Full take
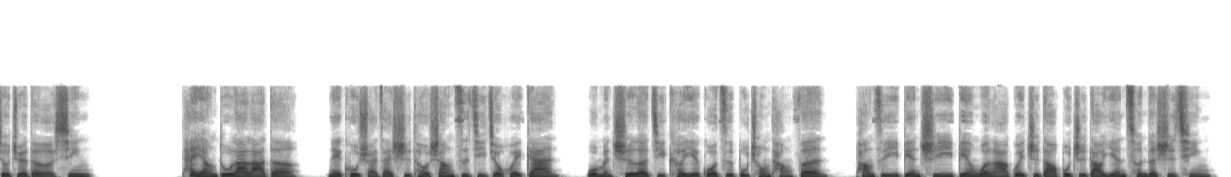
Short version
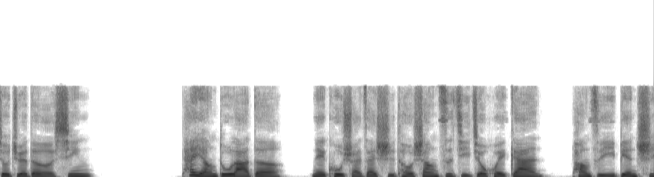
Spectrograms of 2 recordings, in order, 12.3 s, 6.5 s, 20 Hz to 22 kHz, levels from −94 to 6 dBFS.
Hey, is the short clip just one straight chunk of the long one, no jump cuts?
no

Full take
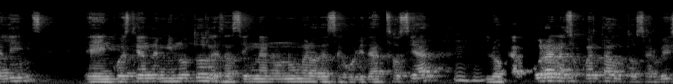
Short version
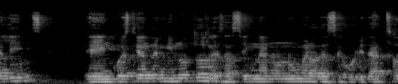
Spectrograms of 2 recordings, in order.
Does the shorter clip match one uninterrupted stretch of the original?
yes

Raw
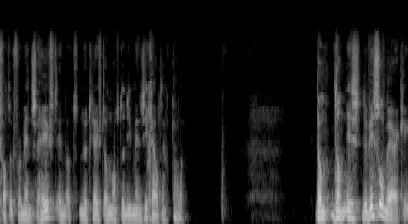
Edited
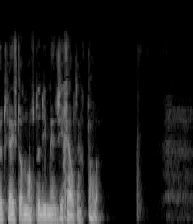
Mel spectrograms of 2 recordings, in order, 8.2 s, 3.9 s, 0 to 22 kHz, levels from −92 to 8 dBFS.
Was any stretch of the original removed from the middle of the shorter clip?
no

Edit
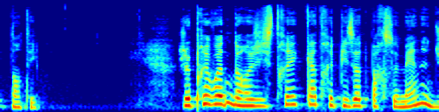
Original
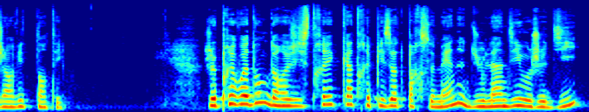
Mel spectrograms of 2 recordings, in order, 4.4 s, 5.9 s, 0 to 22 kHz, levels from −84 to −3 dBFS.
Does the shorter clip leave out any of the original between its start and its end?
yes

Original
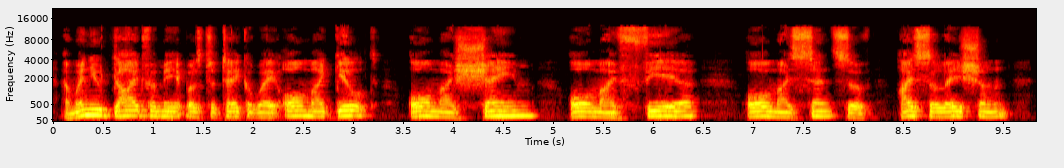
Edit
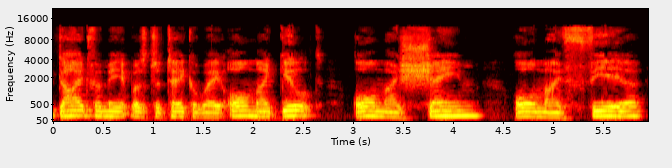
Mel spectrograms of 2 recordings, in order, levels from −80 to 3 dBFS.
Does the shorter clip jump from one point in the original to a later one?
no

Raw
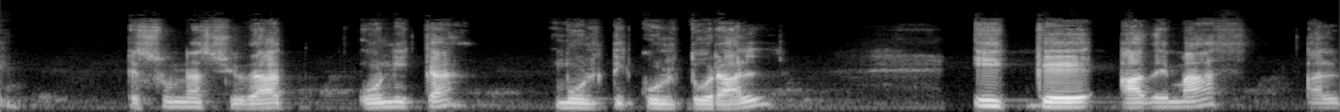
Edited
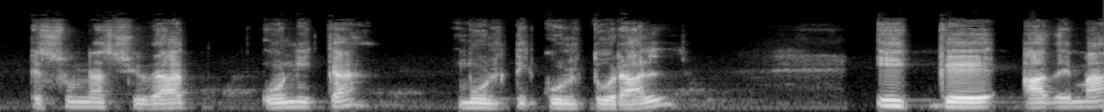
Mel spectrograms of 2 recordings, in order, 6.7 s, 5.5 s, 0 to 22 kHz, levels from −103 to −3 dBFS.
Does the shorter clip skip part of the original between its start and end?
no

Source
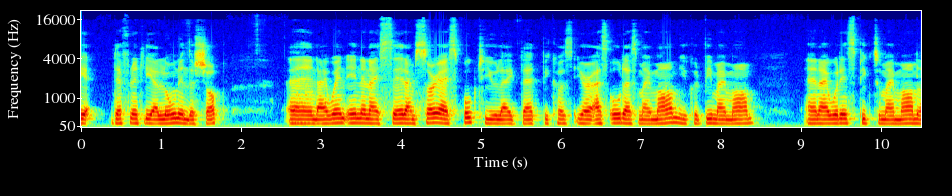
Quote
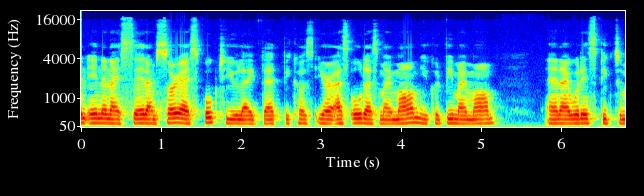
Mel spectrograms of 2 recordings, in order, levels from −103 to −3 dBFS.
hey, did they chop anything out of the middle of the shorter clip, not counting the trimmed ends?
no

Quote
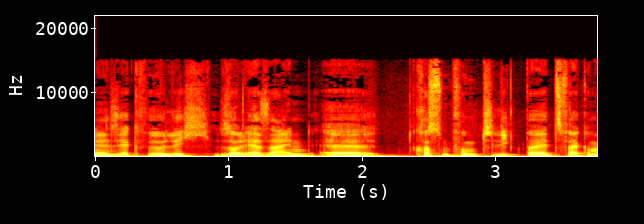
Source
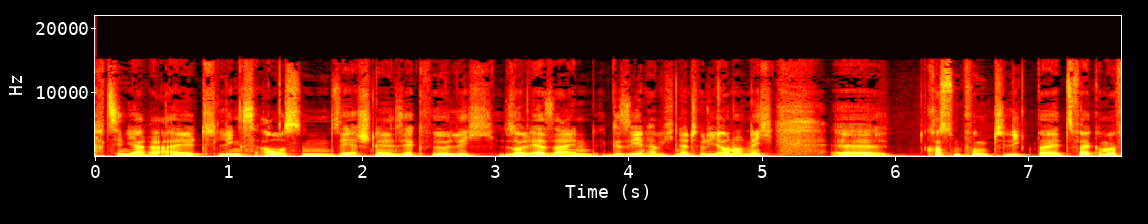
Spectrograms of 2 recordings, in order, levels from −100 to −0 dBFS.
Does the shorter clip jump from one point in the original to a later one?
yes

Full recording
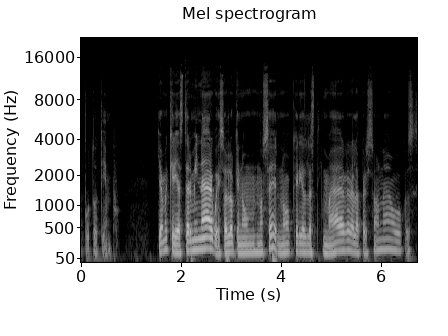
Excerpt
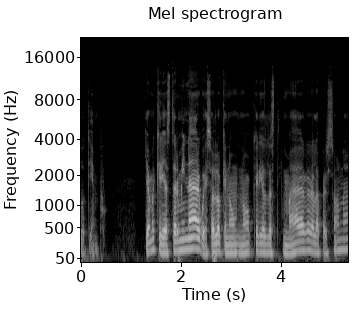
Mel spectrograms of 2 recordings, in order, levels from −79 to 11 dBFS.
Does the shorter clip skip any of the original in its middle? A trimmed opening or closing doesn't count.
yes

